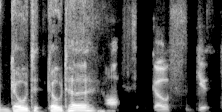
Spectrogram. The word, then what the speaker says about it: Goethe: How do you say Goethe? Goethe. Off. Goth. Goat. I think it's pronounced Johann like Wolfgang von Goat.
